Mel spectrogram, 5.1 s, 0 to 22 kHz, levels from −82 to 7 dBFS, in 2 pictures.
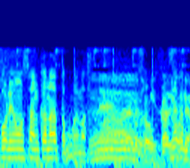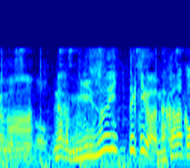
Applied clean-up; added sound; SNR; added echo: none; none; none; none.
